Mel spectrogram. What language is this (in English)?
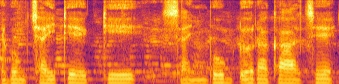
Bangla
